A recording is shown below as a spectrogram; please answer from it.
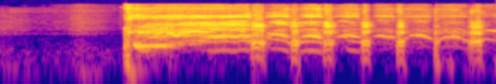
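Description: A man laughing hard at his own joke: a loud first burst of laughter about half a second in, then rapid short pulses of laughing.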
